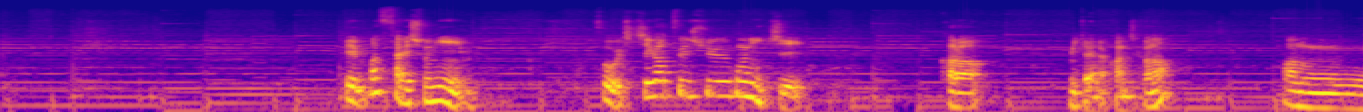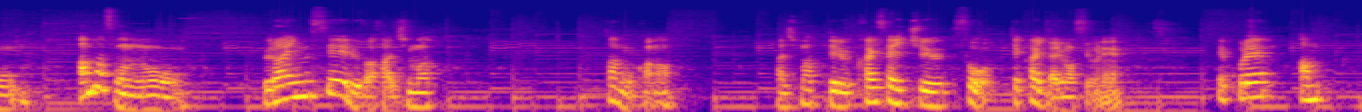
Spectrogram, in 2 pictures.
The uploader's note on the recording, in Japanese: ライブ配信時のマイク設定に誤りがあって、MacBook Pro内臓のマイクで収録されちゃってたっぽいですね。聞き取りにくくなってしまっていて申し訳ありません。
